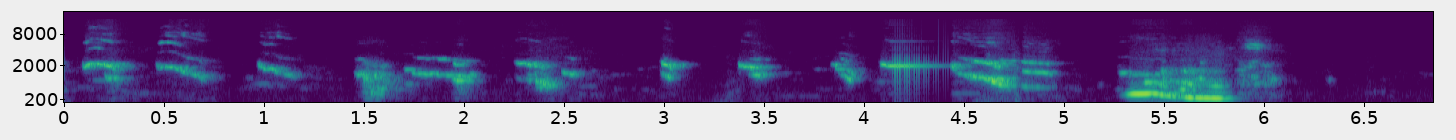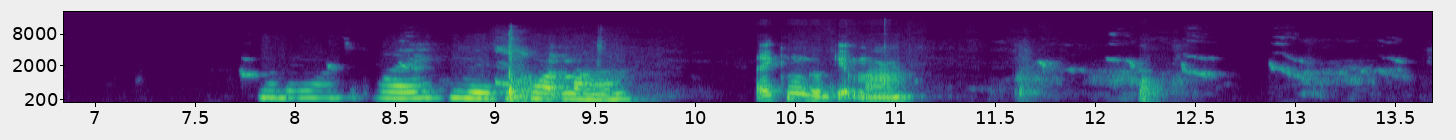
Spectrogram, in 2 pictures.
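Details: Five-week-old Cavalier King Charles Spaniel puppies from Daisy's litter in their puppy pen give short, high squeaky whimpers in quick succession for about five seconds, followed by human voices talking over a few more squeaks.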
